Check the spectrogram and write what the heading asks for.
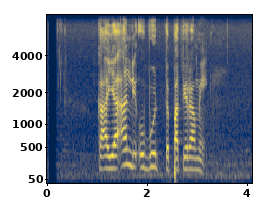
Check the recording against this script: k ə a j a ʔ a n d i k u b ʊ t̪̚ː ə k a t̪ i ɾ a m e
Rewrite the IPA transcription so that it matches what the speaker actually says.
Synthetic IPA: k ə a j a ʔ a n d i ʔ u b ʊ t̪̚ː ə p a t̪ i ɾ a m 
